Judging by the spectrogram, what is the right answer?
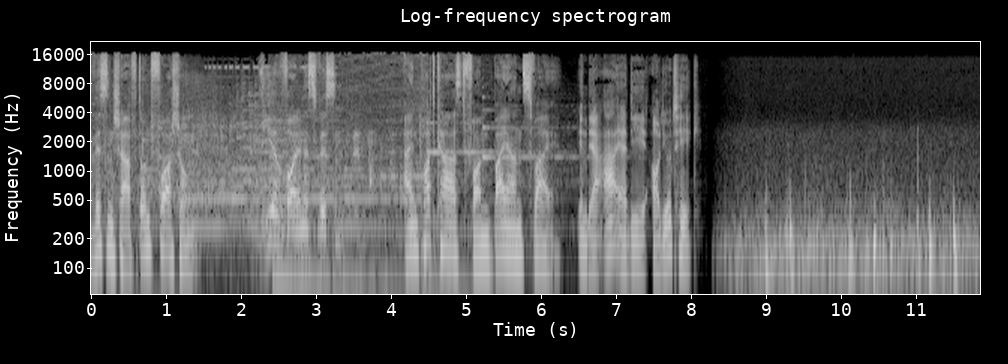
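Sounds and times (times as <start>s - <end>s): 
speech: 0.0s - 1.6s, 2.2s - 3.6s, 4.2s - 8.2s
low heartbeat of a mother: 8.8s - 11.8s.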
